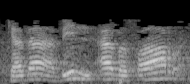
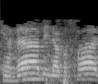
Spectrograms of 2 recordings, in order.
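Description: First: The glottal stop before 'absar' is pronounced. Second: The glottal stop is dropped and its vowel moved back. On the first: The verse gains an extra syllable and breaks the meter. The speaker calls it wrong. "لو لم تنقل فقلت كذا بالأبصار يختل الوزن" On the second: The verse keeps its correct meter. The speaker calls it right. "لكن لو قلت كذا بالأبصار إليه ينظر يستقيم الوزن"

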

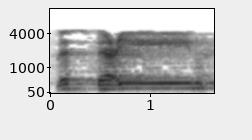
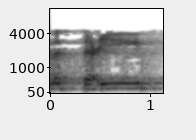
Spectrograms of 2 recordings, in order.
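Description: First: The final vowel is only faintly hinted. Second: The final vowel is fully voiced. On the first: The speaker calls it right. "الروم هو أن يأتي الإنسان ببعض الحركة حيث يسمعها القريب ولا يسمعها البعيد" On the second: The speaker calls it wrong. "لا نقول نستعين"

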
